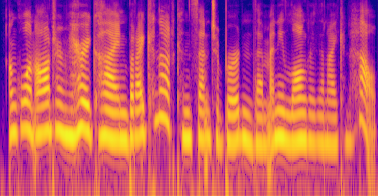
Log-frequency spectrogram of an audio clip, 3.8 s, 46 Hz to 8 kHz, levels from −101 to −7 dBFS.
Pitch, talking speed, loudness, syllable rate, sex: 220 Hz, 300 wpm, -16 LUFS, 7.4 syllables/s, female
